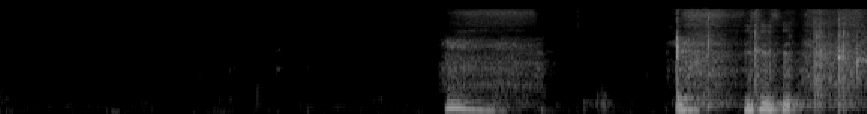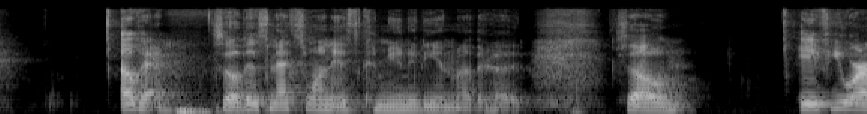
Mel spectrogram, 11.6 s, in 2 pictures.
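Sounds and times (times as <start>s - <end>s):
speech: 3.0s - 3.4s, 4.5s - 5.6s, 6.6s - 10.4s, 11.1s - 11.5s
breathy sigh: 3.0s - 3.7s.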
